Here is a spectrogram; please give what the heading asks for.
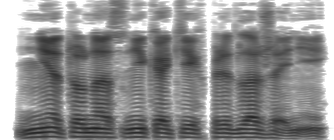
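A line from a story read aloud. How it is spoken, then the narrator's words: Sullen mutter. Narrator (Russian): угрюмо буркнул Бич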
